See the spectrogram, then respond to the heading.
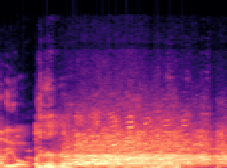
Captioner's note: laughs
